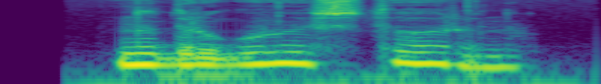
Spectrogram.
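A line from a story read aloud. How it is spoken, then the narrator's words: Barely audible reply. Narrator (Russian): ответила она еле слышно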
